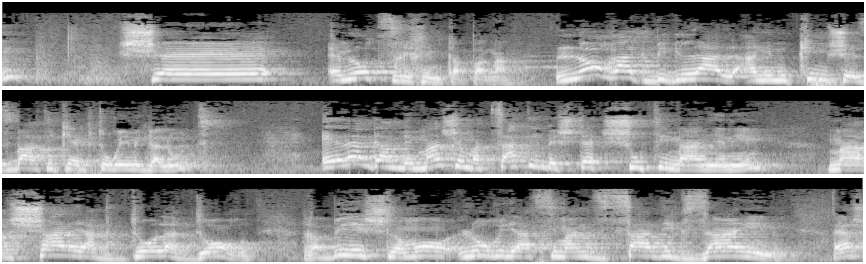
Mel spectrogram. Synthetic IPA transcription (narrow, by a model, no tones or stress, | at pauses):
ʃe | emlo̞t͡sʁiχimkapaʁa̰lo̞ʁakbiɡlalanimukimʃeːzbaʁt̪ikiempt̪uʁimiɡalut | ʔelaɡamːemaʃemat͡sat̪ibeʃte̞ʃutimːeanjenim | maːʁʃalajaɡdo̞lado̞ʁ | ʁabiʃlomo̞luʁjasimansadikzajin | aja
